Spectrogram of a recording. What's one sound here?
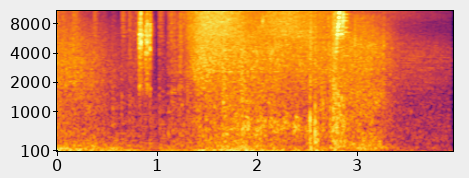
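A blade swishes sharply through the air.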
